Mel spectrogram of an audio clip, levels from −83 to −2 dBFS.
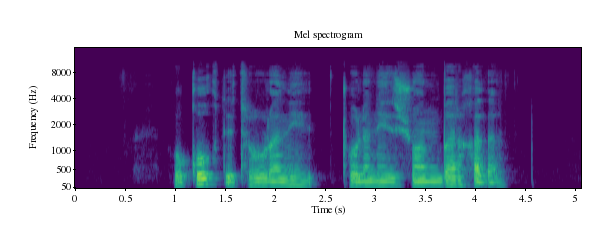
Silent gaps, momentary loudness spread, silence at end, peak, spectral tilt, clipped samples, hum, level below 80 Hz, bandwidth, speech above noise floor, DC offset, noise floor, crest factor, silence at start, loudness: none; 11 LU; 0.75 s; -8 dBFS; -6 dB/octave; under 0.1%; none; -56 dBFS; 10.5 kHz; 43 dB; under 0.1%; -69 dBFS; 20 dB; 1 s; -27 LUFS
